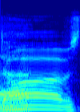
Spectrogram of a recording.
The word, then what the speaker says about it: Doves: And uh Doves, that's how you say it.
